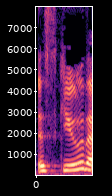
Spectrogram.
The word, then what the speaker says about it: eschew: Eskew, that's how you say it? – Mm-hmm. – All right. Okay, eskew. – Let us look. – It looks like eschew. E-S-C-H-E-W.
